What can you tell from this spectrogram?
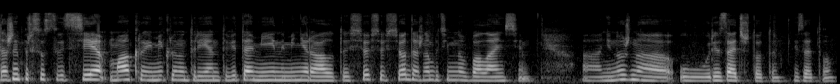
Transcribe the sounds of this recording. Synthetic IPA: d̪ɐlˠʐnɨpɾʲɪsut̪st̪vəvətʲfsʲe̞makɾəimʲikɾənʊt̪ɾʲɪent̪ɨvʲɪt̪ɐmʲinɨmʲɪnʲɪɾalˠɨt̪o̞ɪsʲt̪ʲːsʲofsʲɵfsʲod̪ɐlˠʐno̞bɨtʲimʲɪnːəvbɐlˠanʲsʲɪ | anʲɪnuʐnəʊɾʲɪzatʲʂt̪o̞t̪əɪzɛt̪əvə

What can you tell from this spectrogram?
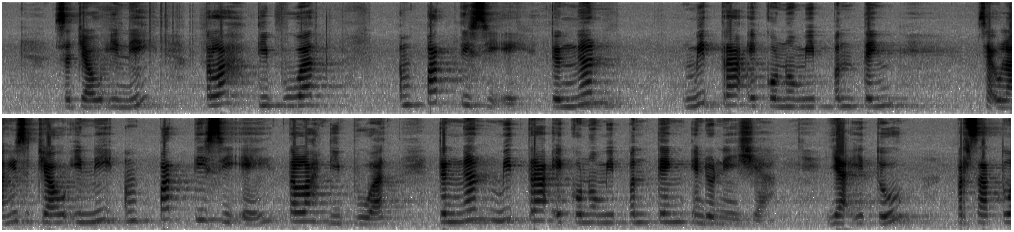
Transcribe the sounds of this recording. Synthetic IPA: səd͡ʒaʊinit̪əlahd̥ibuat̪̚ | ʔəmpat̪ːisiʔe | d̥əŋan | mit̪ɾaʔekonomipənt̪ɪŋ | sajaulaŋisəd͡ʒaʊɦiniʔəmpat̪ːisiʔet̪əlahdibuat̪̚d̥əŋanmit̪ɾaʔekonomipənt̪ɪŋindonesia̰ | jaʔit̪u | pərsat̪u

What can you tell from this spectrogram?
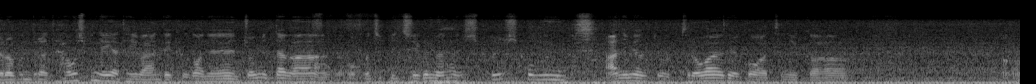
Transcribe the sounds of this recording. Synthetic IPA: jʌɾʌbundɯɾantʰeɦaɡoɕʰi̥pʰɯnjeɡiɡate̞ɡemaɾɯnde̞kɯɡʌnɯnt͡ɕomit̚t͈aɡa̰ | ʌt͡ɕ͈epʰit͡ɕiɡɯmɯɦanɕʰi̥pʰɯɭɕʰi̥pʰɯɡɯna̰ɲimjʌnt͈otɯɾʌɡajadwe̞ɭk͈ʌk͈atʰɯɲik͈a | ʌ̰

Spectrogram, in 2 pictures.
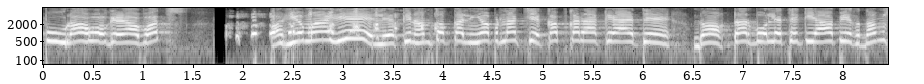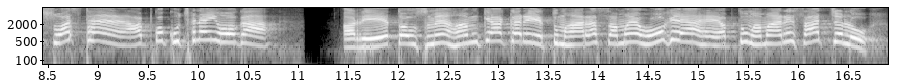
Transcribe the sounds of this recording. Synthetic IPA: puːɾaɦoɡɐjabətt͡ʃ | əɾjəmãjeleːkɪnɦəmt̪okəlijãɐpnat͡ʃeːkəp̚kəɾakeaːet̪ʰẽɖɔːk̚ʈəɾboːlet̪ʰɦẽkiaːpeːkd̪əmswəst̪ʰɦɛ̃aːpkokʊt͡ʃʰnɐɦĩɦoɡaː | əɾet̪oʊsmẽɦɐmkjakəɾẽt̪ʊmɦaːɾasəməjɦoɡɐjaɦɛɐb̚t̪ʊmɦɐmaːɾesaːt̪̚ʰt͡ʃəloː

